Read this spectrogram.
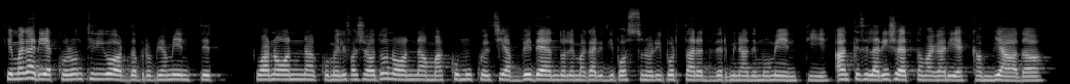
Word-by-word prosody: che 245 - +1
magari, 260 -1 +4
ecco, 230 -1 0
non 240 +1 +1
ti 255 - -5
ricorda 230 -4 +2
propriamente 220 0 -1 0.2
tua 225 -1 +2
nonna 225 -1 +1
come 215 -1 -2
le 215 - -1
faceva 225 -1 0
tua 255 +3 0
nonna, 220 -3 0
ma 210 0 -3
comunque 230 -1 -1
sia, 215 0 0
vedendole, 210 0 +2
magari, 205 0 -2
ti 210 - -6
possono 210 0 -3
riportare 215 0 -1
a 205 - -1
determinate 195 +1 -3
momenti, 195 -1 -3
anche 230 +2 +2
se 230 - -2
la 215 -1 +4
ricetta, 215 -1 +2
magari, 200 0 -1
è 195 0 -1
cambiata? 190 -2 0
215 Hz, 180 wpm, -20 LUFS, 205-225 Hz, 0.2 s, magari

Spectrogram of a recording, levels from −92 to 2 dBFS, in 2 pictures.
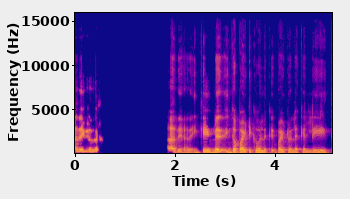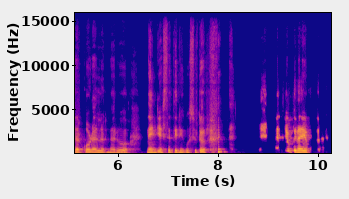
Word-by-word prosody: అదే 170 +2 +5
కదా! 160 0 +1 1.5
అదే 160 0 0
అదే - - -4
ఇంకేమి 175 0 +2
లేదు. 175 - +7
ఇంక 185 +2 +4
బయటకి 185 +1 +2
బయటోళ్ళకి 185 +2 -1
వెళ్లి 175 +5 -2 0.2
"ఇద్దరు 180 +1 -1
కోడళ్ళు 185 +1 0
ఉన్నారు. 185 +4 -5 0.5
నేను 185 -1 +2
చేస్తే 180 +3 -2
తిని 195 -1 0
కుసుంటుర్రు" 185 -2 -3 1.4
అని 470 - -2
చెప్పినా 200 -1 +5
చెప్తరు. 190 - -5
180 Hz, 115 wpm, -22 LUFS, 175-190 Hz, 1.5 s, లేదు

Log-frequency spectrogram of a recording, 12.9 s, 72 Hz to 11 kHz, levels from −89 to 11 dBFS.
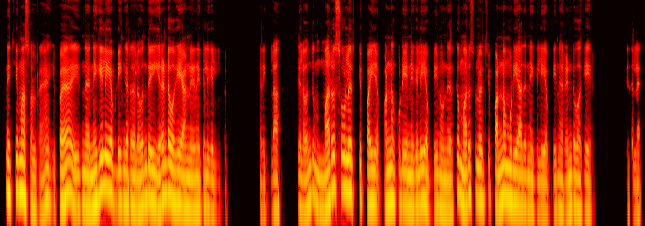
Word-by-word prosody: நிச்சயமா 150 +1 +3
சொல்றேன். 100 +1 -3 0.2
இப்ப 110 +3 -13 0.4
இந்த 115 0 -1
நெகிழி 165 +9 +4
அப்படிங்கிறதுல 120 -4 0
வந்து 130 +2 +2 0.2
2 140 +5 +3
வகையான 110 -4 +2
நெகிழிகள் 100 -2 -4
இருக்கு, 85 -1 -26 0.6
சரிங்களா? 95 +3 -6 0.4
இதில 105 -3 -3
வந்து 130 +6 -1 0.2
மறுசுழற்சி 155 +2 +2
பய 120 0 +2 0.2
பண்ணக்கூடிய 120 0 0
நெகிழி 115 +3 0
அப்டின்னு 110 +2 -3
ஒண்ணு 100 0 -1
இருக்கு. 105 +11 -5
மறுசுழற்சி 130 +1 -1
பண்ண 120 +5 +3
முடியாத 120 -3 +2
நெகிழி 95 -1 -4
அப்டின்னு 100 +3 -6
2 110 +2 -1
வகை 100 0 -3
இருக்கு. 90 - -20 0.6
இதுல 90 0 -9
115 Hz, 140 wpm, -25 LUFS, 100-130 Hz, 0.6 s, நெகிழி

